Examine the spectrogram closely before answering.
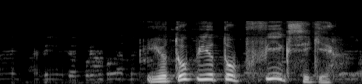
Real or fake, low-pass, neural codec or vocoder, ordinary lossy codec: real; none; none; none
